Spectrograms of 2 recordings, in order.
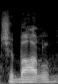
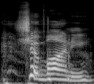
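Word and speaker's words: Chobani: Is it It's not chabatle. It's uh chabani.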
